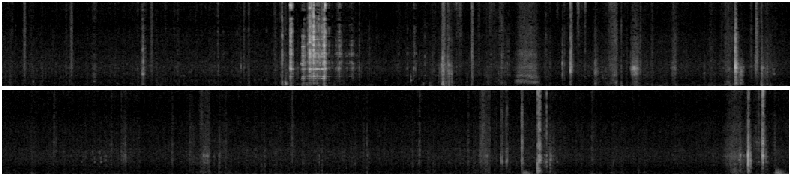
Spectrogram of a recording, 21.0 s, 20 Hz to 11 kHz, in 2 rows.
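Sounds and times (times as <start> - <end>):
small clinks with ringing: 3.8 - 4.8.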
